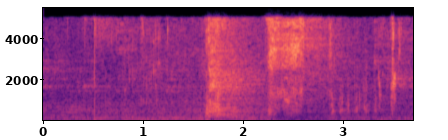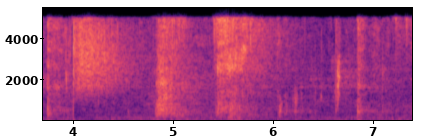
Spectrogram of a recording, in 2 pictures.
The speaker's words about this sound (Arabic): تمضمضت يعني الماء لما أخذته بيدي شيء دخل إلى الفم وشيء دخل إلى الأنف، ثم نثرت بيدي اليسرى. هكذا السنة أن المضمضة الماء نأخذه باليمنى وننثر في اليسرى،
